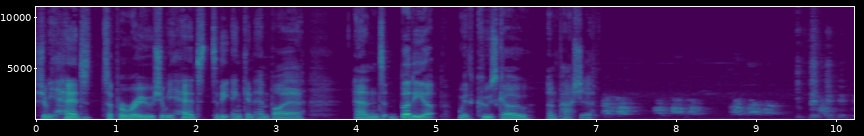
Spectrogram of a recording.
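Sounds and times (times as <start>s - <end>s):
speech: 0.0s - 7.2s
dog barking in the neighborhood: 7.0s - 10.0s.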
